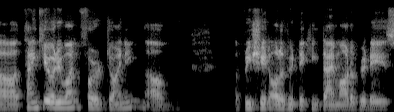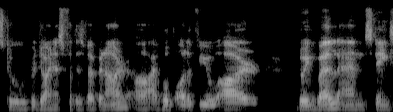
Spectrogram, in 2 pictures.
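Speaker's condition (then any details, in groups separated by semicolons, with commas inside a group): No condition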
